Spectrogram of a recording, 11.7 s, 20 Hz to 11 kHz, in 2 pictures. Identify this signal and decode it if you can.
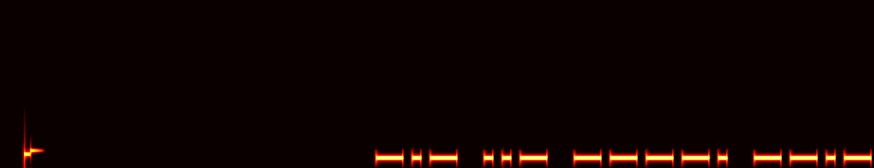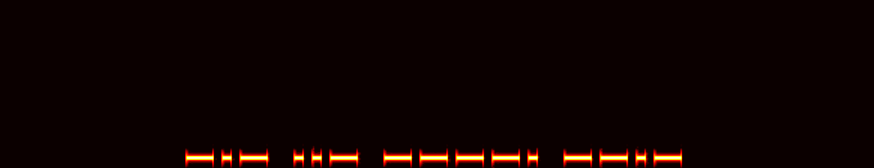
Morse code, heard as a keyed tone, about 21 wpm, 700 Hz. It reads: KU9Q KU9Q
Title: USA Call Signs - 4 Characters - Repeated 2x - 20wpm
